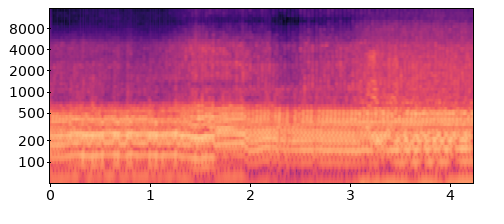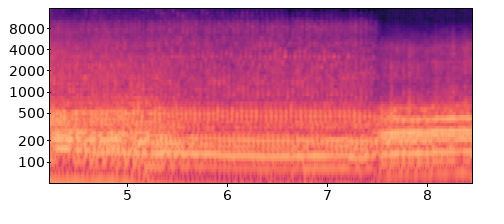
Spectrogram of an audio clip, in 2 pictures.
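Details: Mid-70s Honda CB750 SOHC 750cc engine swapped into a 1980s Suzuki Quad Sport 230, riding: uneven, lumpy note that wavers and stumbles; rough running, likely carburetor problems, no real exhaust, worn points ignition.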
